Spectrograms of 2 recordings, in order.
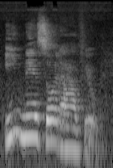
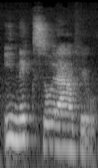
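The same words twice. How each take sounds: First: The x is pronounced like 'z'. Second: The x is pronounced like 'ks'. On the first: The speaker calls it right. "é inexorável" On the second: The speaker calls it wrong. "Estão falando errado"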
